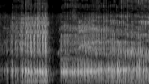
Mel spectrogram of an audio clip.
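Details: Female Belgian Malinois growling aggressively while defending her stick: a loud, rough, continuous growl with a brief break after half a second, then resuming steadily.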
